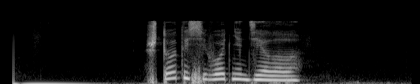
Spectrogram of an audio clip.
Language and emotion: Russian, neutral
